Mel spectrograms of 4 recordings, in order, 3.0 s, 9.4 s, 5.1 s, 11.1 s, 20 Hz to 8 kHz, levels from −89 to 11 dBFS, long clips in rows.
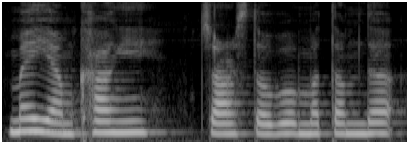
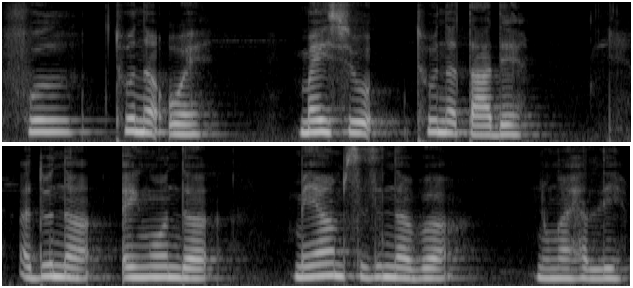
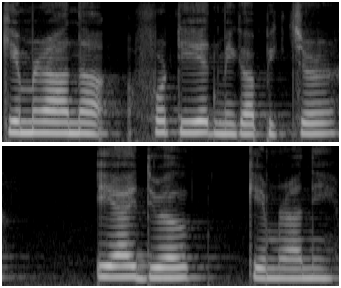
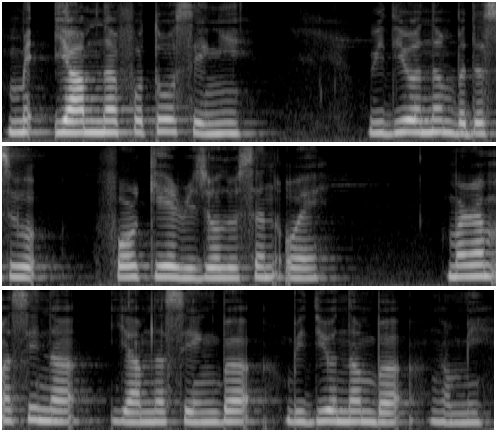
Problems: none marked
